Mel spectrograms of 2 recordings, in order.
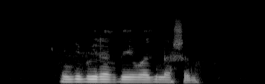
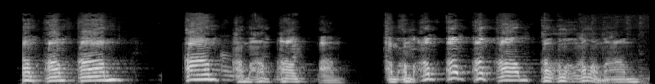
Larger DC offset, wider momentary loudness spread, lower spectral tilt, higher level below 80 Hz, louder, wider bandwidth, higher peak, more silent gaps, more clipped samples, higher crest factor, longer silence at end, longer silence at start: neither; first, 14 LU vs 10 LU; first, -8.5 dB/octave vs -5 dB/octave; second, -66 dBFS vs -52 dBFS; second, -26 LUFS vs -15 LUFS; second, 8 kHz vs 12 kHz; second, -10 dBFS vs 0 dBFS; second, none vs 1.63-1.81 s; neither; about the same, 18 dB vs 14 dB; first, 0.65 s vs 0.05 s; first, 0.6 s vs 0.25 s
